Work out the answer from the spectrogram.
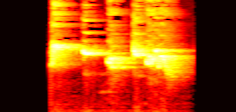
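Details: Garden bulbul song from a training recording for caged Moroccan bulbuls: a short phrase of four rich whistled notes, the second and third slightly lower, the last rising then trailing into a warble, in a clean, quiet recording.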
